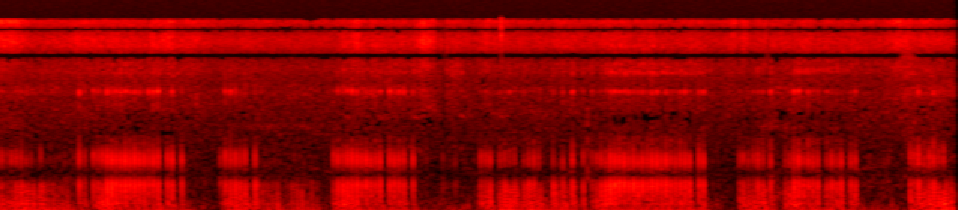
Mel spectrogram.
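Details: Mouse, a pet cat, purring after trying sprats for the first time; loud rumbling purr in long bursts of about a second, broken by short pauses as she breathes, steady and low.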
